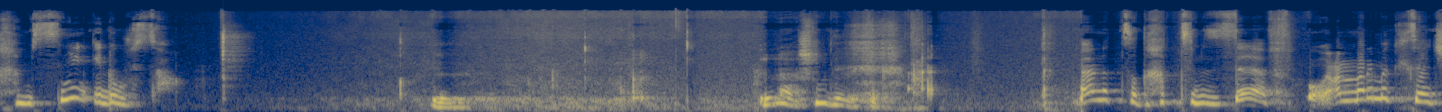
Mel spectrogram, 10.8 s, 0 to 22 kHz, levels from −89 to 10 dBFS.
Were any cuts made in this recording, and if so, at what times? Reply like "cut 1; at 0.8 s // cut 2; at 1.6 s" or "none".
none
